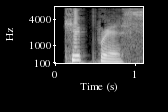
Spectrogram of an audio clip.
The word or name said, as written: Kypris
